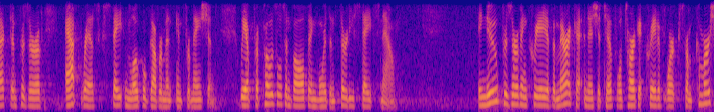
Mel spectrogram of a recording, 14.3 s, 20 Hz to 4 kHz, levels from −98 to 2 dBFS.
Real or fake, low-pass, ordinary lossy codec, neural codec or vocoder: real; 3.6 kHz; Opus, 64 kbps; none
